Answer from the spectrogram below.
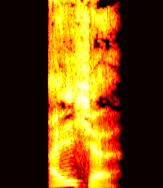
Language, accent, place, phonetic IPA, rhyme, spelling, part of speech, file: German, Germany, Berlin, [ˈaɪ̯çə], -aɪ̯çə, eiche, verb, De-eiche.ogg
- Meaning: inflection of eichen: 1. first-person singular present 2. first/third-person singular subjunctive I 3. singular imperative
